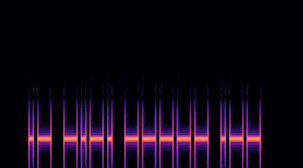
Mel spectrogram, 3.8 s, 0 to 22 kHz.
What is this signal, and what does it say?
Morse code, heard as a keyed tone, about 22 wpm, 700 Hz. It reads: AC0W
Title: Call Signs Repeated 2x - 22wpm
